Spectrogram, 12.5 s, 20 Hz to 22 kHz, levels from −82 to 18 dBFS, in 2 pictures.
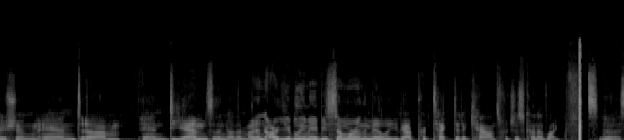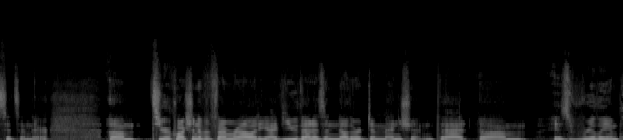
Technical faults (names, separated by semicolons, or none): wireless microphone squelch dropout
